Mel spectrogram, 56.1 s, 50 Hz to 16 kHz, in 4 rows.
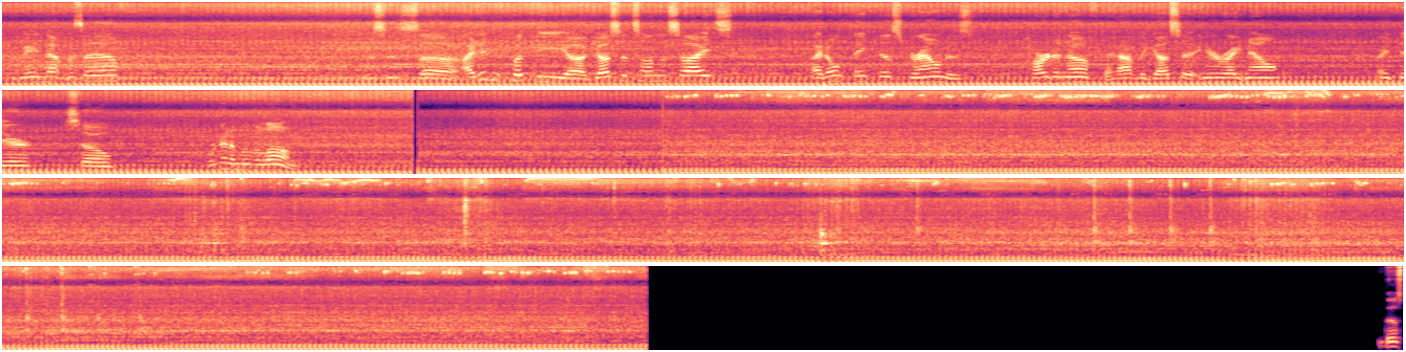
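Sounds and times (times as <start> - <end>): excavator engine running: 0.0 - 48.6
machine knocks and clatters: 34.8 - 44.1.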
